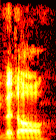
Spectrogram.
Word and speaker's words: Vidal: Um I don't know how to say his first name, but Vadell to carry the load. Hassan Haskins and Kamani Vidal. Yeah, Kamani Vidal um to carry the load.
